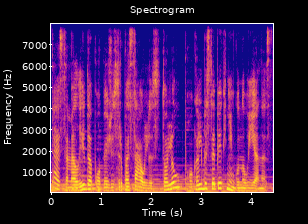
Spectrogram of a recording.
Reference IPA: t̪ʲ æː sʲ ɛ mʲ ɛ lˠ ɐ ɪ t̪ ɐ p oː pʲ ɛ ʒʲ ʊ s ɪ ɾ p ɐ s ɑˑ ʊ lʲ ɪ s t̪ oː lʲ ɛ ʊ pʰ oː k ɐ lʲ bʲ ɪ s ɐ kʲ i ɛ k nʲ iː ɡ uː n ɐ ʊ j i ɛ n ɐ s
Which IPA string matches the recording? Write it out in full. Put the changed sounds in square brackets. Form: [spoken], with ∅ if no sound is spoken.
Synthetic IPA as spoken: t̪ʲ æː sʲ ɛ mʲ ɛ lˠ ɐ ɪ [d̪] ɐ p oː pʲ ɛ ʒʲ ʊ s ɪ ɾ p ɐ s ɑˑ ʊ lʲ ɪ s t̪ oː lʲ ɛ ʊ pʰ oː k ɐ lʲ bʲ ɪ s ɐ [pʲ] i ɛ k nʲ iː ɡ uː n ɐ ʊ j i ɛ n ɐ s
